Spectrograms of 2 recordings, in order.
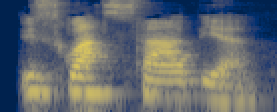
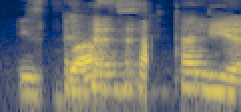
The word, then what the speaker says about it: Sguassabia: como é que eu pronuncio o seu segundo, seu primeiro sobrenome? Esguaçábia. Esguaçabia. Italiano. E de onde que Isso. é esse sobrenome? Italiano, Italiano. italiano. Esguaçábia.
